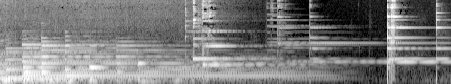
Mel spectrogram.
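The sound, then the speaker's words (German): Several glasses clink together in a toast, bright ringing chimes that overlap early on, then a few sharper isolated clinks, including one loud strike near the end, each tone lingering as it fades. “Prost, Prost, Prost. Zum Wohl, Prost.”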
